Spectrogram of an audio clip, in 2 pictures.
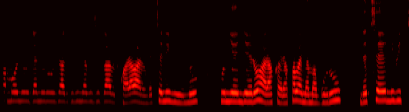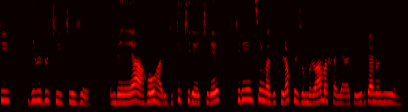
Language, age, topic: Kinyarwanda, 25-35, government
